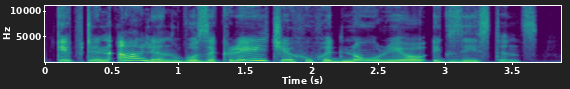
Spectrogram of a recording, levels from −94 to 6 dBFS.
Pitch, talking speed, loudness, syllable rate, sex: 245 Hz, 155 wpm, -16 LUFS, 4.9 syllables/s, female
